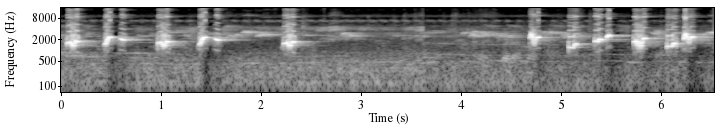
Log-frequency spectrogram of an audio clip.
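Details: Sooty-headed bulbul singing in lively 'ropel panjang' style. A quick cluster of sharp slurred notes, a quiet pause of about two seconds with a soft whistle, then another rapid burst.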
